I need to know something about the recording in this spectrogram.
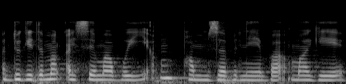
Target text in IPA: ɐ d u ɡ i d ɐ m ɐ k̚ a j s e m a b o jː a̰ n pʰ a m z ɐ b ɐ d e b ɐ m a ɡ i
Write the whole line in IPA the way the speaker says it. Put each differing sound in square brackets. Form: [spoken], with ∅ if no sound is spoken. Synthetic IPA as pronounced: ɐ d u ɡ i d ɐ m ɐ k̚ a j s e m a b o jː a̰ [m] pʰ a m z ɐ b ɐ [n] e b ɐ m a ɡ i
